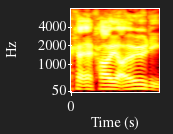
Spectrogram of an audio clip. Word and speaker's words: Coyote: Would you say of Cody course- versus Roman? No, Coyote versus Acme. Right, Coyote.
